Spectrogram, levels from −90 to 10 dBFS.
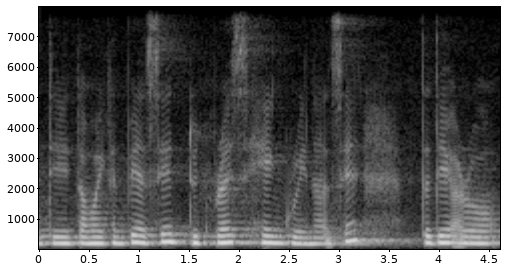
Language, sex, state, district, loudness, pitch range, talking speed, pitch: Nagamese, female, Nagaland, Dimapur, -14 LUFS, 205-230 Hz, 145 wpm, 220 Hz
